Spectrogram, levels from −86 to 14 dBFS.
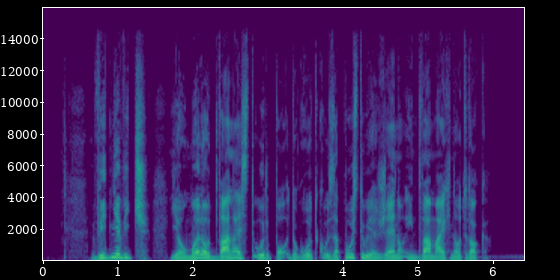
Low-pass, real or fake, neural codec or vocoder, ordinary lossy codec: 14.4 kHz; real; none; none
